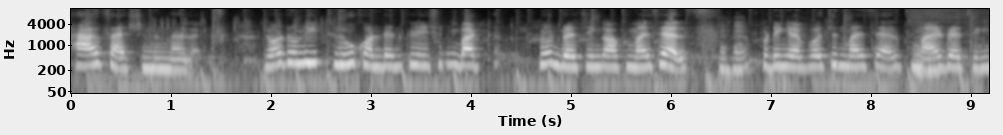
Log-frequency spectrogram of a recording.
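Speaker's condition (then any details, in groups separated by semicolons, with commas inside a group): Cerebral palsy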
